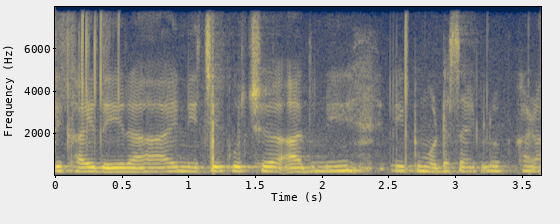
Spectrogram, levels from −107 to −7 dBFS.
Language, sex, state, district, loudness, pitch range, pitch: Hindi, female, Maharashtra, Mumbai Suburban, -20 LUFS, 190-210 Hz, 205 Hz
